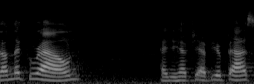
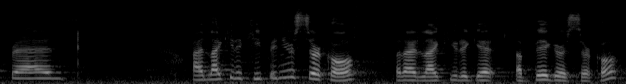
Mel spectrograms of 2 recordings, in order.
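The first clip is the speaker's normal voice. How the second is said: put-on bright, patient voice for small kids; kindergarten teacher voice; 2 semitones higher than usual. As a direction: explain a game to little children. Leads kids' game.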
